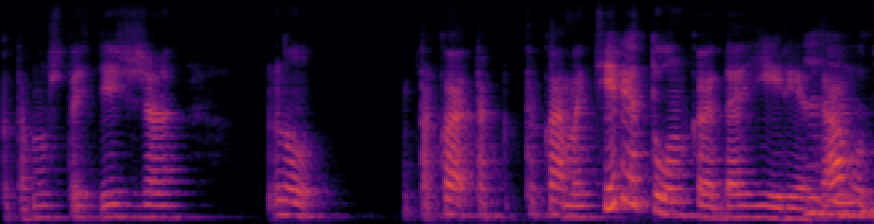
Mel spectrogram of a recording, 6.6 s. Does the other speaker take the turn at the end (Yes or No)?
No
